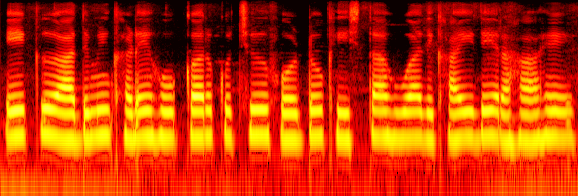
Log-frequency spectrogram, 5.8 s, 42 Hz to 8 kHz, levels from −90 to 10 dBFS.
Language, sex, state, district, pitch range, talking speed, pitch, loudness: Hindi, female, Himachal Pradesh, Shimla, 195-205 Hz, 125 wpm, 200 Hz, -15 LUFS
